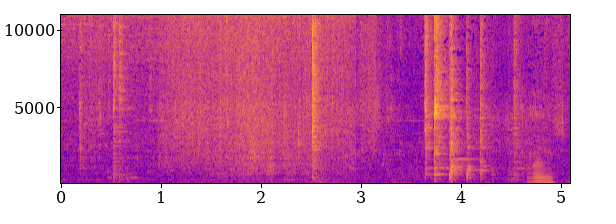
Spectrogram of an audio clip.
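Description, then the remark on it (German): Spaghetti being tossed and mixed with sauce in a pan, with wet, sloppy sauce sounds, metal utensils clinking and scraping against the pan, and a short voiced sound near the end. “Jetzt sind die Spaghetti in der Pfanne und werden vermischt mit der herrlichen Soße.”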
